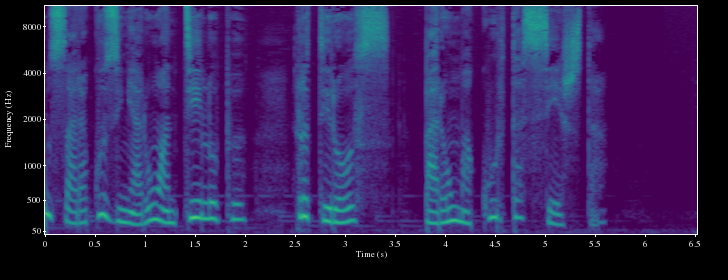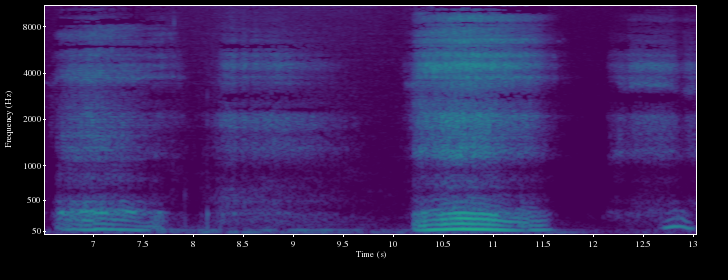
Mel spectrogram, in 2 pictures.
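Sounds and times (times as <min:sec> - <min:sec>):
speech: 0:00.0 - 0:05.7, 0:06.6 - 0:07.0
lion snoring with deep rumbling breaths: 0:06.6 - 0:07.9, 0:10.2 - 0:13.0.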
